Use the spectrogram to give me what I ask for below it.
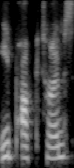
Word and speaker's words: Epoch Times: my screen again we're going to go to epic times some people pronounce it epoch times epic times isn't this interesting 88 people have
